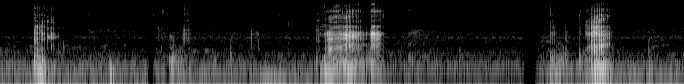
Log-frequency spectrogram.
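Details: Person who can't stop burping: three loud, rumbling belches spaced a few seconds apart in a quiet room; burping.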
